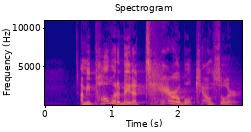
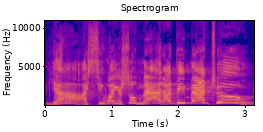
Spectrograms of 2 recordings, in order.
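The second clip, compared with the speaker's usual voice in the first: much higher, louder, slower; fired-up sympathy; 12 semitones higher, 8 dB louder, slower than usual. Retold or imitated. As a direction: side with them completely, fired up. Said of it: "before I'm like".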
